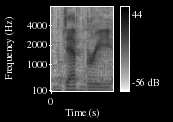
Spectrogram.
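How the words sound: It is said in a British accent.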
